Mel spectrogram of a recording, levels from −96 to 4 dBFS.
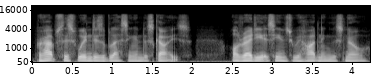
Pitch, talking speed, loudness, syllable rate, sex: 115 Hz, 225 wpm, -20 LUFS, 6.6 syllables/s, male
